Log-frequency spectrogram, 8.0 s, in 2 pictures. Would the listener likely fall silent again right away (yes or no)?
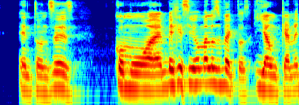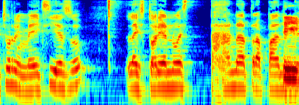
yes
